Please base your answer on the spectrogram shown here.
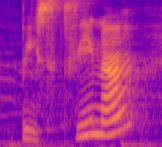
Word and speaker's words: piscina: el sonido ce pero el problema viene cuando hay que pronunciarlo al lado de la s el truco más fácil es dividir la palabra justo en ese punto entre la s y la ce para decir piscina intenta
